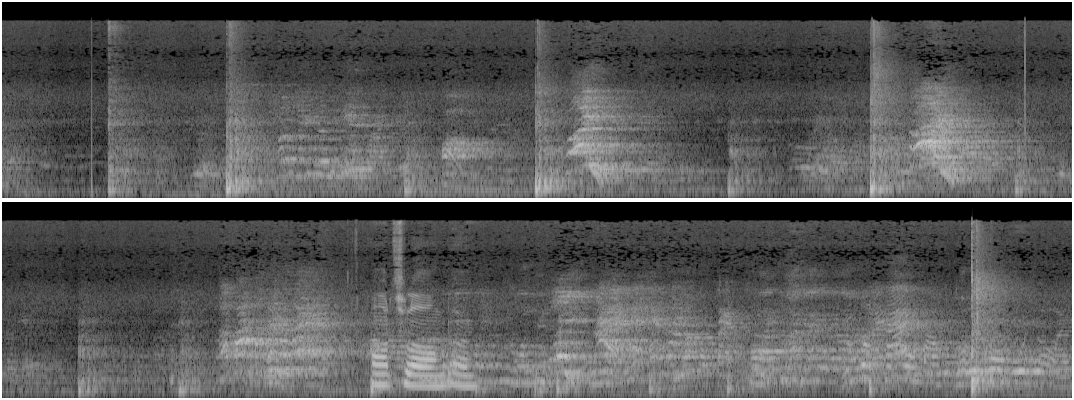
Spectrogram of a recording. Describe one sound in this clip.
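A ball is kicked with sharp thumps.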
